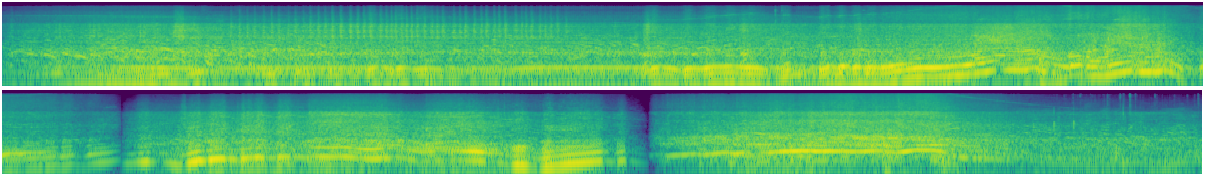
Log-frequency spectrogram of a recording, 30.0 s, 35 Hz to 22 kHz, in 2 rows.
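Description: Off-road 4x4 engines revving hard under load, pitch repeatedly rising and falling as the vehicles claw through deep mud, with spectators' voices over them. The sound cuts out briefly twice as the footage switches between vehicles.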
